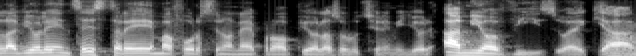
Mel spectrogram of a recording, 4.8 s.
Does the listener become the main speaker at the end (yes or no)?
yes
